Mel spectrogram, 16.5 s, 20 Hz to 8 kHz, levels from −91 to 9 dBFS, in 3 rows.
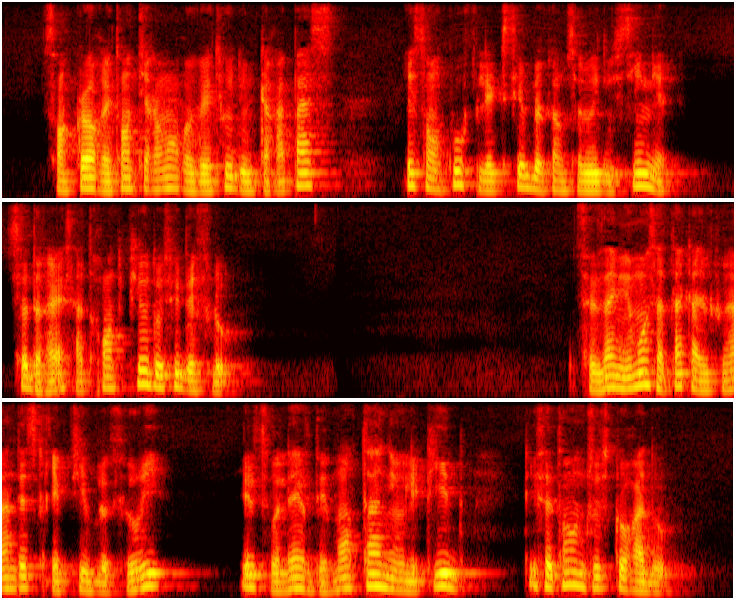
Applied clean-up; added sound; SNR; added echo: neural mask model Resemble Enhance denoiser.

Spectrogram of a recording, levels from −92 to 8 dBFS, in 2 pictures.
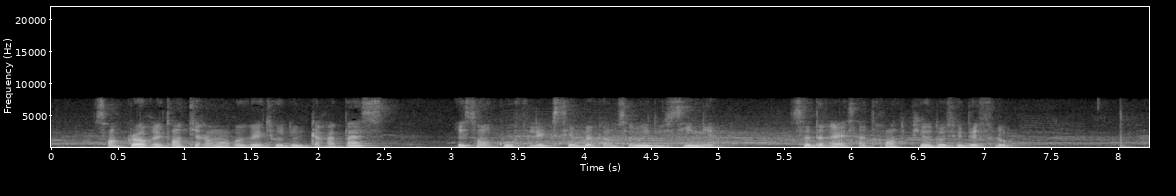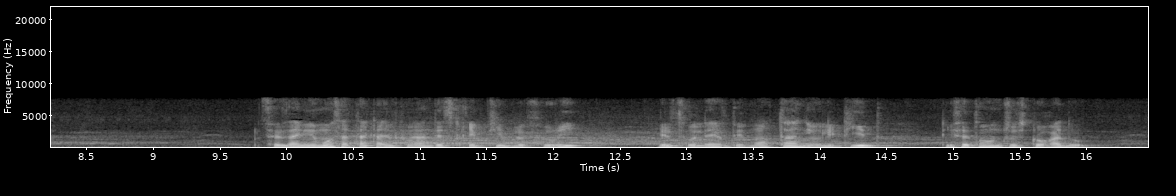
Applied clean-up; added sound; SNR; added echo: none; Crowd / Cheering; 14 dB; none.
